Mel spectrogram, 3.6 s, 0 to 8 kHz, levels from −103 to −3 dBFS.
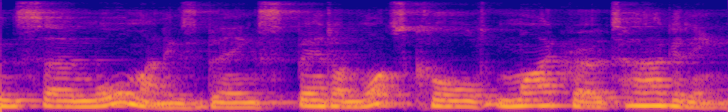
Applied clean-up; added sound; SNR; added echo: none; none; none; reverberation time 0.5 s.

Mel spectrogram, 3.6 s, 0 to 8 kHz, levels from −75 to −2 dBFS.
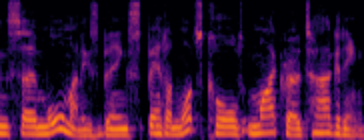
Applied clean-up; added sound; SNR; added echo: none; none; none; none.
